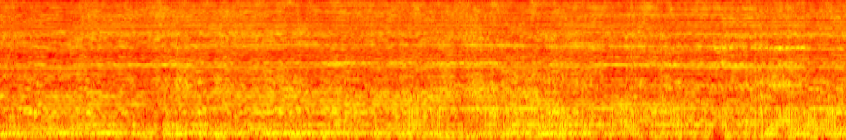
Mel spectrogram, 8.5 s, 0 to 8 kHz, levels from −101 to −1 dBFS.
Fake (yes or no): yes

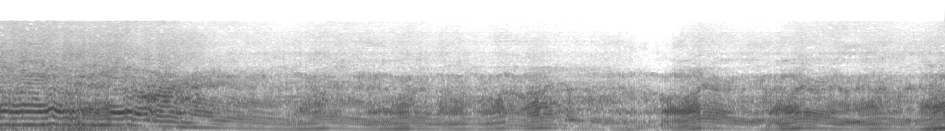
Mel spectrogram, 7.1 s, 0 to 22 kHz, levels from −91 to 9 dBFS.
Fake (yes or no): yes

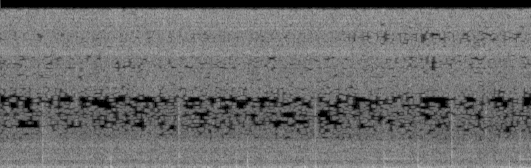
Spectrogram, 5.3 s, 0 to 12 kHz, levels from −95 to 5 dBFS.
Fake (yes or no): no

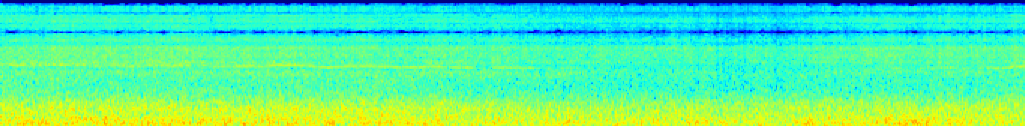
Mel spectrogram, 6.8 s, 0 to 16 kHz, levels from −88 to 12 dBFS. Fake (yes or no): no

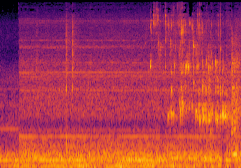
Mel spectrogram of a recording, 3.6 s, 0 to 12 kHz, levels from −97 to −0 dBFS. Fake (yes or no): no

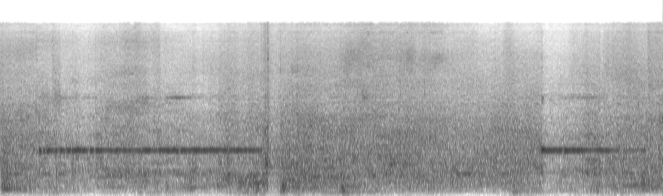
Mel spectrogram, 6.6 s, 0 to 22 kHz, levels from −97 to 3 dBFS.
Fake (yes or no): yes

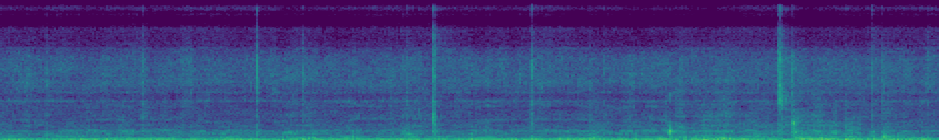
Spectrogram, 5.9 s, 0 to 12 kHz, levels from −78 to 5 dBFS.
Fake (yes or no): yes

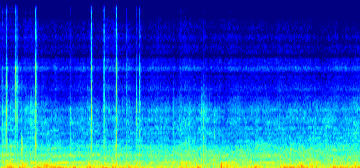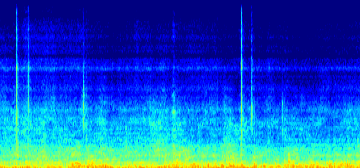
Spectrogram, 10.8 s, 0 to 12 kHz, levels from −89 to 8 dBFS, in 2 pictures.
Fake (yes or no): yes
